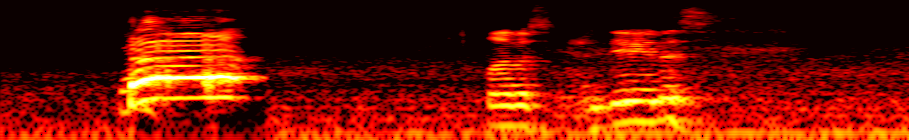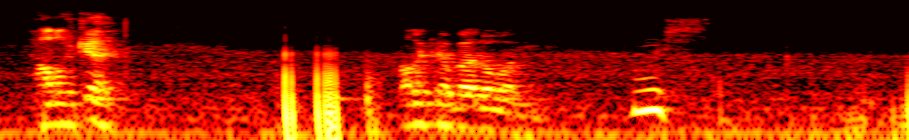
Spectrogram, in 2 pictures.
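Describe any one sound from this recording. A young man shouts and laughs loudly up close.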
